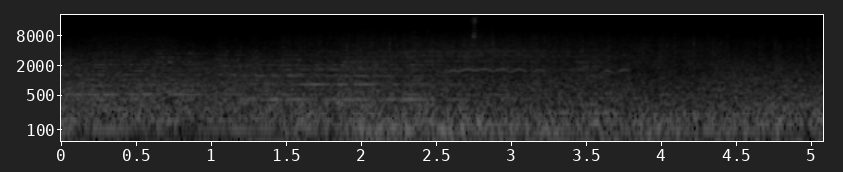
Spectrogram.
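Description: Horses neigh and whinny in a battle of the strategy game Third Age Total War Reforged, a wavering high call rising above a dense din of hooves and battle noise.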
